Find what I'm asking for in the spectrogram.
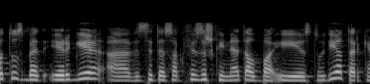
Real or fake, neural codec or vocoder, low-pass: real; none; 7.2 kHz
